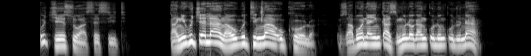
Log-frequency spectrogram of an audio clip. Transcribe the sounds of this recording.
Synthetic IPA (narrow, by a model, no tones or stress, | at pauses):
ud̥ʒ̥ʱesuwasesiːtʰi̥ | ɣaŋiɣut͡ʃʼɛlaŋauɣutʰiŋ͡ǁaukʰɔlwa̰ | uzaβɔnaiŋkʼazimulɔɣaŋkʼuluŋkʼuluna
